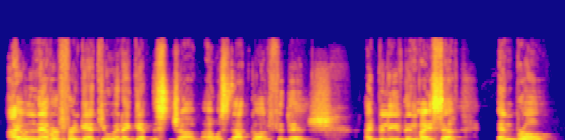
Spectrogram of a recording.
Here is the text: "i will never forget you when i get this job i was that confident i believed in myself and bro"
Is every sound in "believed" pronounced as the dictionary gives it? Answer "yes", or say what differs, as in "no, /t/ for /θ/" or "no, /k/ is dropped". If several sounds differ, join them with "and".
yes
